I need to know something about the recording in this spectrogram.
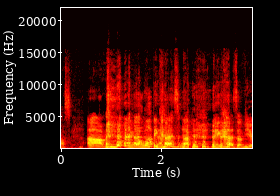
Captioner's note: laughter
